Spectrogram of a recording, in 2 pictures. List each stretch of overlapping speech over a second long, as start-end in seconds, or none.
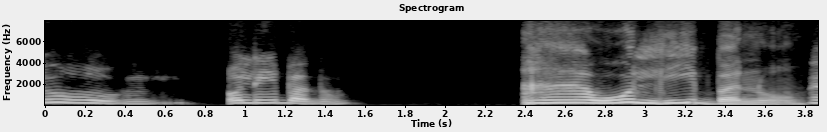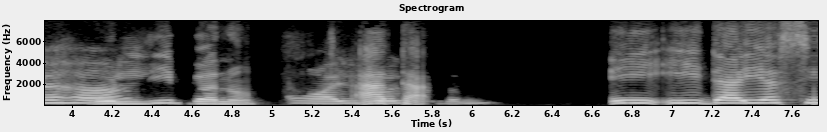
none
